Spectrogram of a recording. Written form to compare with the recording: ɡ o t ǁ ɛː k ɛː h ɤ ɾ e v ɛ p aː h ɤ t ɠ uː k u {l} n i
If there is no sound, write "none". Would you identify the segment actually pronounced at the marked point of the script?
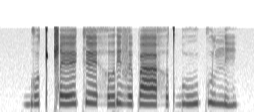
l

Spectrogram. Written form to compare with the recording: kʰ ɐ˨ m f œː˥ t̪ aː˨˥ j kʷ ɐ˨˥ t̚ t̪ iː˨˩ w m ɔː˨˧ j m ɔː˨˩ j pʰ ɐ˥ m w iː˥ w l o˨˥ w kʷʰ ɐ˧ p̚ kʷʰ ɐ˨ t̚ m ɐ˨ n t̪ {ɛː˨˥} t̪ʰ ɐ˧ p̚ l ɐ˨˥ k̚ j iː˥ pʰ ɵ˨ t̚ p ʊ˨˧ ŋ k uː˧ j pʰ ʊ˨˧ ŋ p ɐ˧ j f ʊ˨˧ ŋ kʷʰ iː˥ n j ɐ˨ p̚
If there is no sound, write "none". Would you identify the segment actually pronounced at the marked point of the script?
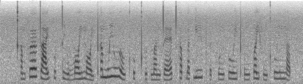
ɛː˨˥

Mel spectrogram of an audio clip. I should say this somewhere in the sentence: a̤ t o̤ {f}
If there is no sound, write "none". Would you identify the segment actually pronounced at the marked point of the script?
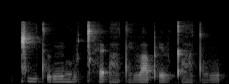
v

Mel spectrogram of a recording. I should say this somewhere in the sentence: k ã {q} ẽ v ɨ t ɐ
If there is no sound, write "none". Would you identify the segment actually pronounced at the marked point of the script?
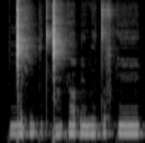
ʔ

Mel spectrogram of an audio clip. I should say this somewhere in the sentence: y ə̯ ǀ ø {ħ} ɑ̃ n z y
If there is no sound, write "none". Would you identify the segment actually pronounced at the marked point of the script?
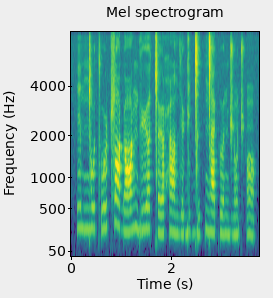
ħ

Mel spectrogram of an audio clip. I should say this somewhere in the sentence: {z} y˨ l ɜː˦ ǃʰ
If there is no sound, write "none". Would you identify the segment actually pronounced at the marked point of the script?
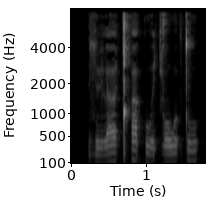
z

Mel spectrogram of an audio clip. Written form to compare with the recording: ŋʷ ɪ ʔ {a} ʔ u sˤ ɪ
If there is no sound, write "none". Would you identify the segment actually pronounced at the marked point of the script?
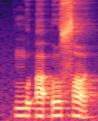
a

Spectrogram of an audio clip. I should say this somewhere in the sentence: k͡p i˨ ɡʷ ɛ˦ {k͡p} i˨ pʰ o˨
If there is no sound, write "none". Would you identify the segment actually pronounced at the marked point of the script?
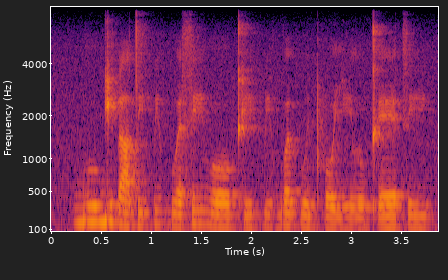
kʷ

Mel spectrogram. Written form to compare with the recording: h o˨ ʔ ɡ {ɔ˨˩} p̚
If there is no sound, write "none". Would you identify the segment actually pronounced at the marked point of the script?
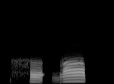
ɔ˦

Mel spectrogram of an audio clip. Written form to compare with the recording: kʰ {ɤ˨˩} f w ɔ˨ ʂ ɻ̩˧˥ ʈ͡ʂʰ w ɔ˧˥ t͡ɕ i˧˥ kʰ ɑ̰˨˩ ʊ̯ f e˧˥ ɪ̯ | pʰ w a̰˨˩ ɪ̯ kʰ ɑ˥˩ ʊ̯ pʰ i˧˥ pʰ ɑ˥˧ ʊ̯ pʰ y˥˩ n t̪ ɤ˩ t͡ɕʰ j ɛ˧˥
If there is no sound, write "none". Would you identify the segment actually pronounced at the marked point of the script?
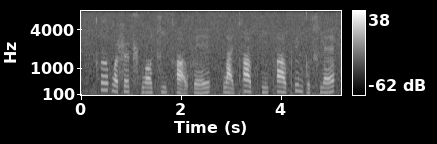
ɤ˥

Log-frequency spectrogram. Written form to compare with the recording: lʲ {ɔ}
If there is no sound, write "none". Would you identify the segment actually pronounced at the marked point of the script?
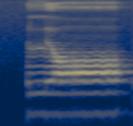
ɔ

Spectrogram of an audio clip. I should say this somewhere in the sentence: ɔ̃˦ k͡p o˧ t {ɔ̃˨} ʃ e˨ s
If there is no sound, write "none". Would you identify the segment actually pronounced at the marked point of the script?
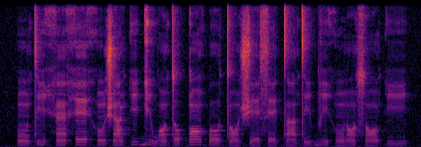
ɔ̃˨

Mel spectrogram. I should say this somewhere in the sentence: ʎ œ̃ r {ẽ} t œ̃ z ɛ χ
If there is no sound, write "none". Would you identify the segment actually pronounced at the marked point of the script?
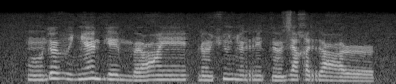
ẽ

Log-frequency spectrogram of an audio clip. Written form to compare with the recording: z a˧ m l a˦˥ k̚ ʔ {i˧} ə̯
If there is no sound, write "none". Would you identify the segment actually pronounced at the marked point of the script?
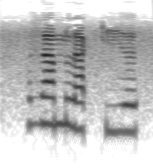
i˧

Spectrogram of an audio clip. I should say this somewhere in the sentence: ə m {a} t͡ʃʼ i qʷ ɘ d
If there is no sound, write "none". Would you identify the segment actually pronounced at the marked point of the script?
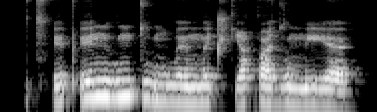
ə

